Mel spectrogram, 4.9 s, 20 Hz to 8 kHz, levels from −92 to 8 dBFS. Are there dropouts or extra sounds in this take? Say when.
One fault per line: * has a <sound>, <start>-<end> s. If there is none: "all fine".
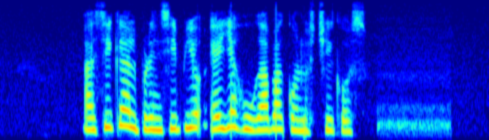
all fine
